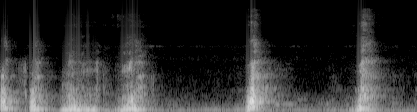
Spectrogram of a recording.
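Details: A Goldendoodle barks in a quick cluster of four low, rough woofs, then after a pause gives two louder, separate barks about one and a half seconds apart.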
